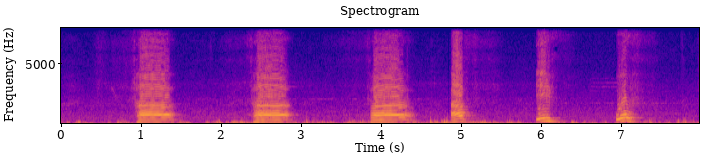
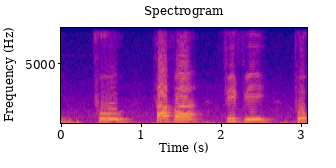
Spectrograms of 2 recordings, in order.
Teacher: নিচের ঠোঁটের প্যাট সামনের উপরে দুই দাঁতের আগার সঙ্গে লাগাইয়া উচ্চারিত হয়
